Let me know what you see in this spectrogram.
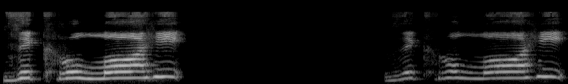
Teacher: لام جو اللہ کے لفظ میں ہے اس کو موٹا پڑھنا رہتا, ابھی زبان کی جڑ کو ہلکی سی اٹھانا رہتا اوپر تالو کی طرف. ذکر اللہ, ذکر اللہ, ایسا پڑھنا ہے اس کو. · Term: لام اس میں جلالہ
